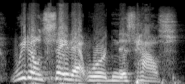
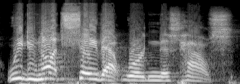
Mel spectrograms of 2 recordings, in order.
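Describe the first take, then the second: First: Stern rebuke. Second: "do not" split apart and hit hard and loud; stern, every word spaced. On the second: Mother laying down a house rule to her daughter, "do not" hammered. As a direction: lay down the law, stressing "do not". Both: Retold or imitated. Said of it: "she knows I'm mad".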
